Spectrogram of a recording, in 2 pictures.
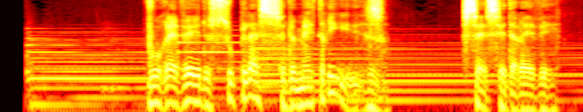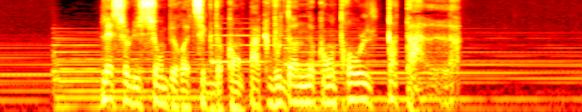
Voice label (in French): voix hommes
